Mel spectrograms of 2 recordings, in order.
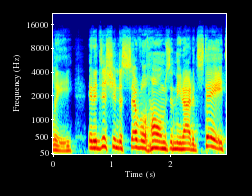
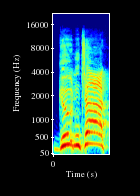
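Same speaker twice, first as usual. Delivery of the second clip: higher, hammed-up German greeting; mock German greeting; 9 semitones higher, slower than usual. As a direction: toss off a jokey German hello. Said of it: "he was probably like".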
